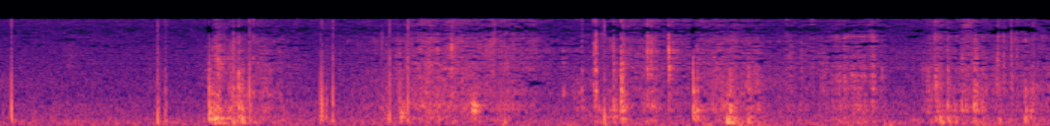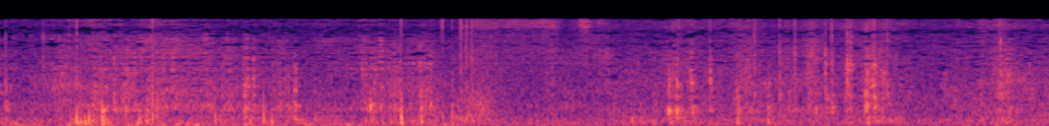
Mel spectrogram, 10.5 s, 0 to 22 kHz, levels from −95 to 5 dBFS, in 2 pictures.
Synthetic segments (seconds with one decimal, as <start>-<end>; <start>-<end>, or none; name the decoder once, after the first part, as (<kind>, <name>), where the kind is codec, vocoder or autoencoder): 0.0-4.5 (vocoder, BigVGAN v2); 5.4-10.5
